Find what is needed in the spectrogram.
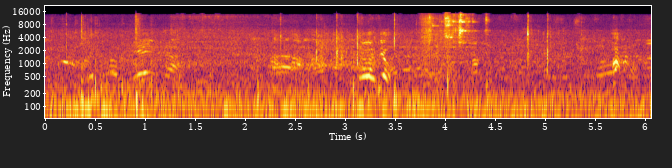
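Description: Footballers shouting short calls to each other during play, with a few sharp knocks of the ball being kicked.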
